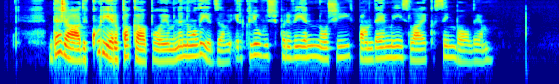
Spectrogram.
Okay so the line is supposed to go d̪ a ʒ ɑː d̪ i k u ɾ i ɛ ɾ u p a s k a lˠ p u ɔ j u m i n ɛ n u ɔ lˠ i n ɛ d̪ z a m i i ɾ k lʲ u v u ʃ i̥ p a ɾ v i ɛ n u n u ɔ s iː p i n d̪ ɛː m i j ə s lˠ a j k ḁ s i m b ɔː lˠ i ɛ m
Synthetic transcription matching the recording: d̪ a ʒ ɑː d̪ i k u ɾ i ɛ ɾ u p a k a lˠ p u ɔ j u m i n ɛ n u ɔ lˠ i ɛ d̪ z a m i i ɾ k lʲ u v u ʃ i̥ p a ɾ v i ɛ n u n u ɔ ʃ iː p a n d̪ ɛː m i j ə s lˠ a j k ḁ s i m b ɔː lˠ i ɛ m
